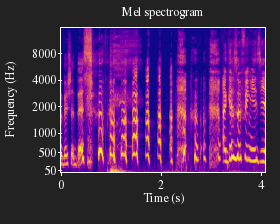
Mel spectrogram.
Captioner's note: laughs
